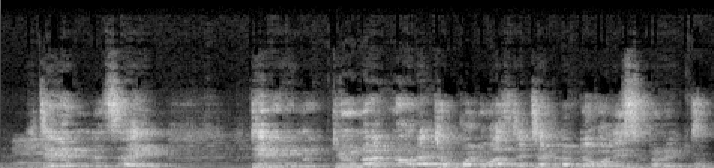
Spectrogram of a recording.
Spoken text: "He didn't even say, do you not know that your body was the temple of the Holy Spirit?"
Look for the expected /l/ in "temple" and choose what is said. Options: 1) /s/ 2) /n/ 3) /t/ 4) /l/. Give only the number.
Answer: 2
